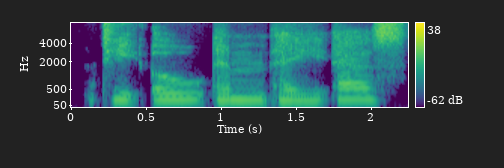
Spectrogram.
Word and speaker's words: Tomas: Thomas with no H T O M A S. Yes, because I. Uh, was born in Argentina, and the pronunciation of my name is Tomas instead of Thomas, but irrespective.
